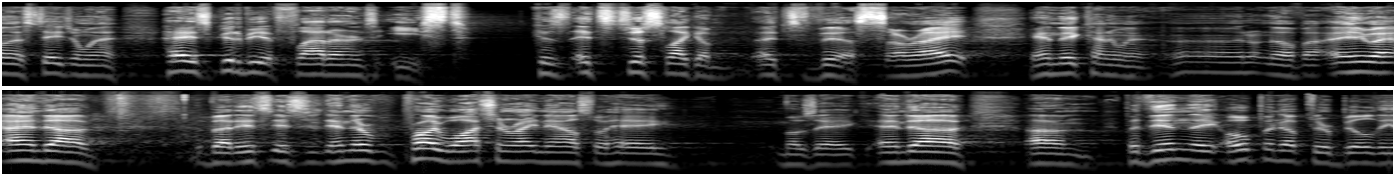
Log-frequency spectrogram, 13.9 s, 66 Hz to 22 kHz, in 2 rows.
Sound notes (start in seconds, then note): 6.8 congregation laughing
